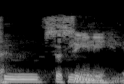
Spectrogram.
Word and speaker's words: Susini: Sure, I didn't say that right. – Arjuna. – Yeah, Susini. – Yeah. That's what I would have gone with.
